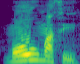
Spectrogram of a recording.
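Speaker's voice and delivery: মৌমাছি said as "MOU-ma-chhi"; model pronunciation. Shown as a demonstration. Teacher answers for মৌমাছি, modelling it with a clear "mou". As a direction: clear "ou" glide opening মৌমাছি. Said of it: "মৌমাছি এর সঠিক উচ্চারণ হলো".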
